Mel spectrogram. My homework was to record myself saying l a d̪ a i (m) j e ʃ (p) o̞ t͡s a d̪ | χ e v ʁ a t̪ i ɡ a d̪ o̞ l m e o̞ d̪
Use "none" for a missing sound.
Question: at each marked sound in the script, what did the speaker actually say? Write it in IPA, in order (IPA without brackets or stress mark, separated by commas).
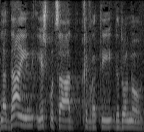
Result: n, p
